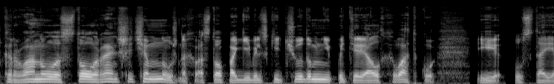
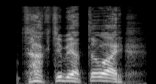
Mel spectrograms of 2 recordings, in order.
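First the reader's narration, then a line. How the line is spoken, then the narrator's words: Yell. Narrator (Russian): заорал Хвостов Погибельский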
